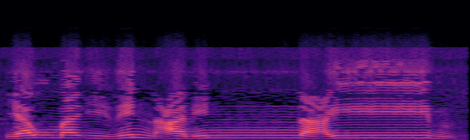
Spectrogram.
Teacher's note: یومئذ تنوین کے بعد عین ہے، یہاں اظہار حلقی ہوگا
